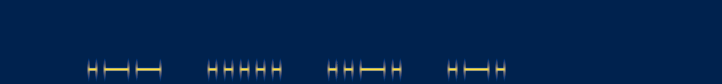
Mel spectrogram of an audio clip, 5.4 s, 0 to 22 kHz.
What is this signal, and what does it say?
Morse code, heard as a keyed tone, about 20 wpm, spaced as for 15 wpm, 700 Hz. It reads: W5FR
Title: USA Call Signs - 4 Characters - 2x Character Spacing - 20wpm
